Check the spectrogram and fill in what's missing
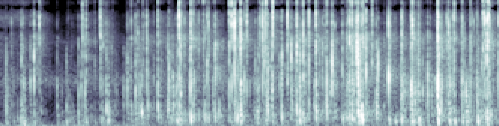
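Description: A clear plastic bag full of dried egg noodles is held in both hands while fingers and long nails squeeze and scratch it. A dense, continuous stream of bright crinkles, crackles and crunches plays out, with each snap dying away almost instantly. The sound is quiet overall and has very little low end.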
